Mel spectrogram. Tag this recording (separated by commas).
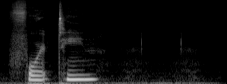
Human voice, Speech, Female speech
